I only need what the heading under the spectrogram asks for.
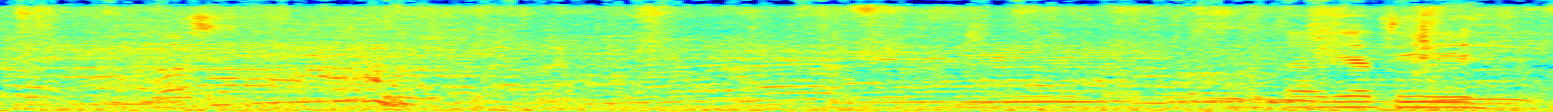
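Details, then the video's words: Raging cattle give long, wavering moos that rise and fall, one after another, over a steady background hiss. "SAPI NGAMUK"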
